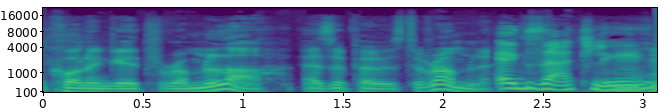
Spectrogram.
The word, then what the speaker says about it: Ramla: very clear intent of it sounding Israeli, Ramla, with the right syllable being emphasized.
